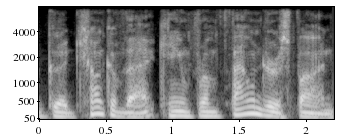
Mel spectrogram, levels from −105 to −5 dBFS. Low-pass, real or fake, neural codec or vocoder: 7.2 kHz; fake; codec, 16 kHz, 16 kbps, FunCodec, trained on LibriTTS, 50 frames a second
